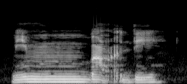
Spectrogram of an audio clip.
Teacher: mengubah atau menukarkan bunyi nun mati menjadi Bunyi huruf mim mati serta ditemukan dengan dua harokat Baiklah itu saja daripada saya seterusnya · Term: iklan-iklan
